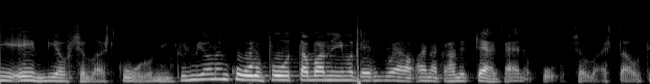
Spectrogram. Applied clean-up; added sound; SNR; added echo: neural mask model DeepFilterNet 3.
